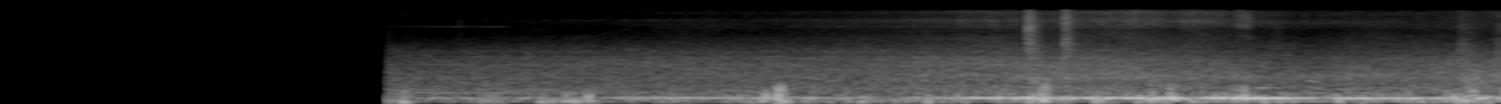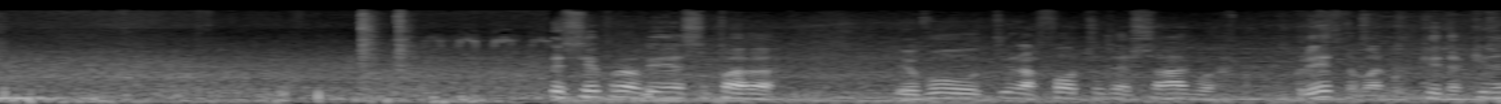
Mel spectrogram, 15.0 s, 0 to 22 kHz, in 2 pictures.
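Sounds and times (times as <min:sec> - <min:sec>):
traffic haze: 0:02.0 - 0:15.0
vehicle engine hum: 0:02.0 - 0:15.0
sharp clicks: 0:09.3 - 0:09.7.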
